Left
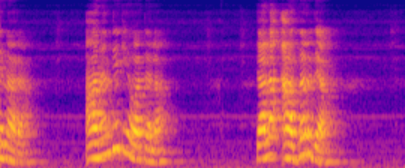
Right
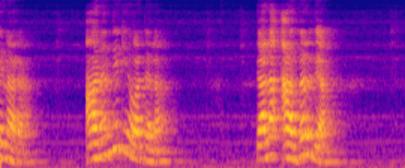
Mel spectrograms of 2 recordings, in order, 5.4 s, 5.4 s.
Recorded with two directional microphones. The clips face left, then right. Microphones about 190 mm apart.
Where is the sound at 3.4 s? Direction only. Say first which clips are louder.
Left 2 dB; 25° left (ahead or behind).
